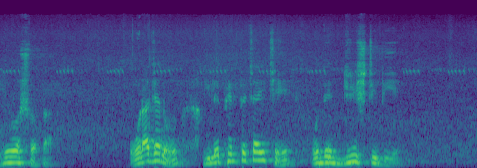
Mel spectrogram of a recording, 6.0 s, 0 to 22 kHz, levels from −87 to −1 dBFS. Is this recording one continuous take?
no; 1 cut; at 2.5 s

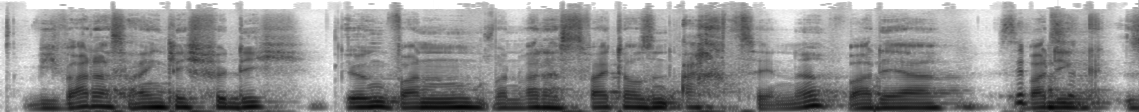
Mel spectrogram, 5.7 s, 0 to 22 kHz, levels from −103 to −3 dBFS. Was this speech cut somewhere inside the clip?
no; 0 cuts

